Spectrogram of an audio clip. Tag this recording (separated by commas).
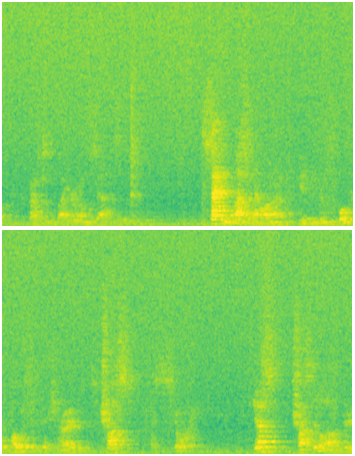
Speech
